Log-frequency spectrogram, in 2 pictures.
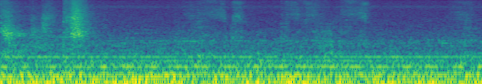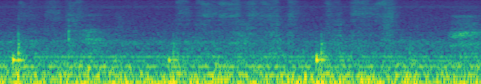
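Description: Chalk or marker writing on a board during a reasoning lecture on calendars, faint scratchy strokes in short bursts over a constant low room hum, without any speech.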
